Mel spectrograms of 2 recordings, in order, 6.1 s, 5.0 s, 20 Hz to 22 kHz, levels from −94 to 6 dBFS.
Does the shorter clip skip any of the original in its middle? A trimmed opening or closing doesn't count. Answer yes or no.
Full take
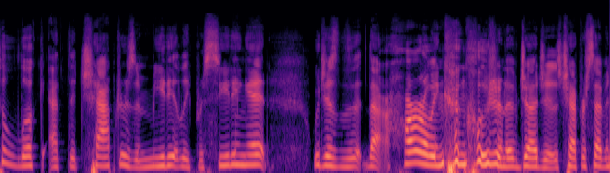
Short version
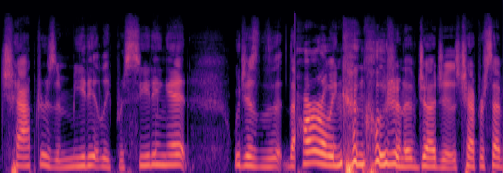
yes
